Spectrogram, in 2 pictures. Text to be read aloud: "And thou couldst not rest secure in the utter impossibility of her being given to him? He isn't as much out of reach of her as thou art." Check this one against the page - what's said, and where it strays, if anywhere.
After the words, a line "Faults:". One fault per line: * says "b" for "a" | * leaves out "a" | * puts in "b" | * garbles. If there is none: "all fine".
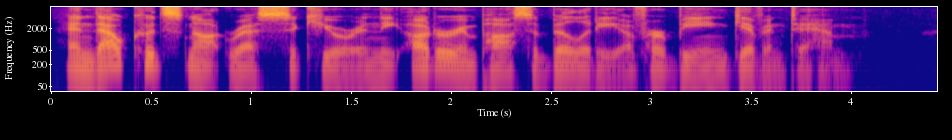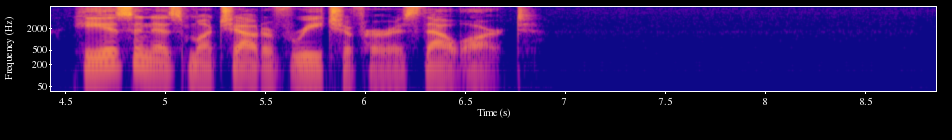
"And thou couldst not rest secure in the utter impossibility of her being given to him? He isn't as much out of reach of her as thou art."
Faults:
all fine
